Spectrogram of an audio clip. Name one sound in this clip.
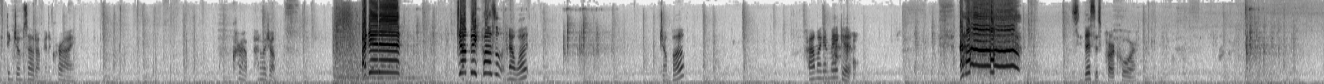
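A young woman talks with animation close to a headset microphone.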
